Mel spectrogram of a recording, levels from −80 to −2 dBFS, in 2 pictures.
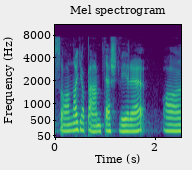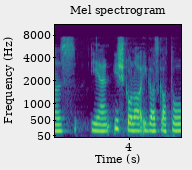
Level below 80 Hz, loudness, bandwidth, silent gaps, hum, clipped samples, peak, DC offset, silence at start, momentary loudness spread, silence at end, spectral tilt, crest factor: -56 dBFS; -18 LUFS; 7.8 kHz; none; none; under 0.1%; -2 dBFS; under 0.1%; 0 s; 8 LU; 0 s; -6 dB/octave; 16 dB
